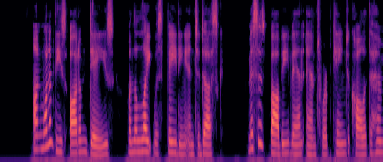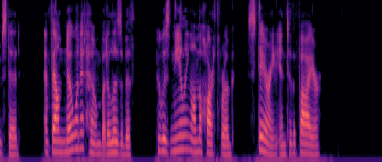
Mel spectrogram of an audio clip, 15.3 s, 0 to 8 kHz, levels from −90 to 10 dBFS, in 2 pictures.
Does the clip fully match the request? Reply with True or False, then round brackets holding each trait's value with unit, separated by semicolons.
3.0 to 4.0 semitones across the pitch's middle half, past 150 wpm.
True (3.6 semitones; 165 wpm)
